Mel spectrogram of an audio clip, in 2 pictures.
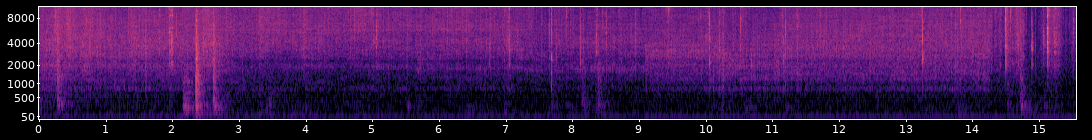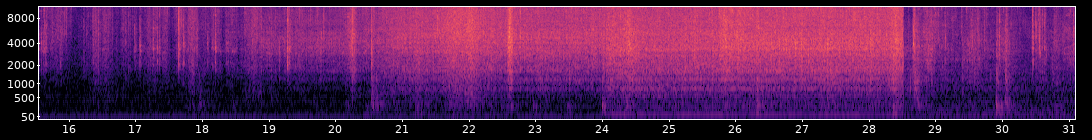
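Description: Marinated beef frying in a ceramic nonstick frying pan: a steady sizzle with sharp clicks of tongs turning the meat. The sizzle grows much louder about two-thirds through, as a second batch of marinated sliced meat is stir-fried.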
